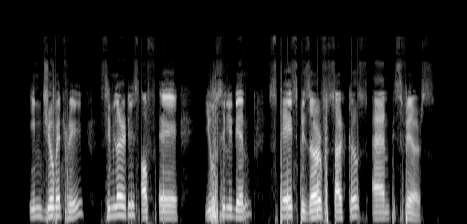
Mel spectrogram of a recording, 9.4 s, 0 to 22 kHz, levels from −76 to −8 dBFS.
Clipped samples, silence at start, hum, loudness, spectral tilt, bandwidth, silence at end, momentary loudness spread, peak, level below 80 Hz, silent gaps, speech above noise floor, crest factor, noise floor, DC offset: under 0.1%; 0.6 s; none; -18 LUFS; -5.5 dB/octave; 11.5 kHz; 0.85 s; 13 LU; -2 dBFS; -44 dBFS; none; 64 dB; 18 dB; -83 dBFS; under 0.1%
